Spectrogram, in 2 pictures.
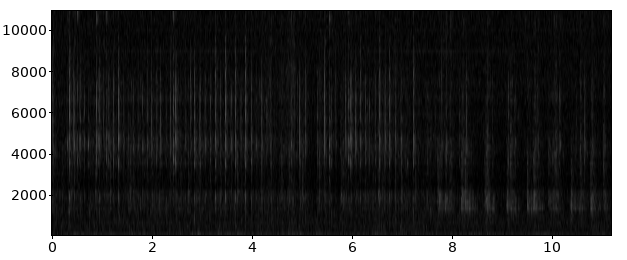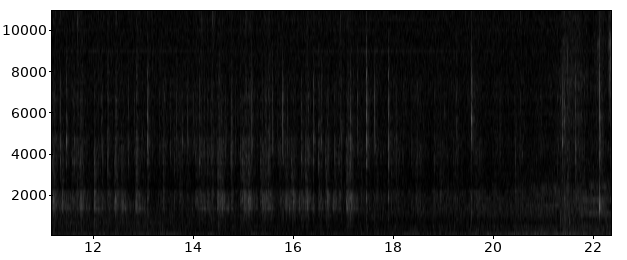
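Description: A locomotive engine in the train game Derail Valley rumbles steadily with clanking rail noise, then its low drone drops away partway through as the engine winds down.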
